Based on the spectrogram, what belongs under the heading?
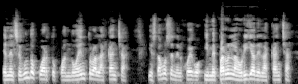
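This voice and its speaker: A Mexican pastor with a somewhat husky, raised-pitch voice preaches to his congregation. He tells a story and climbs to emotional peaks. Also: a little fast. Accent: Mexican Spanish. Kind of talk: sermon.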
